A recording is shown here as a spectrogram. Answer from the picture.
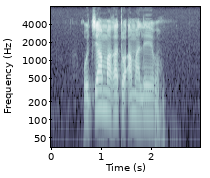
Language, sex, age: Northern Sotho, male, 20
